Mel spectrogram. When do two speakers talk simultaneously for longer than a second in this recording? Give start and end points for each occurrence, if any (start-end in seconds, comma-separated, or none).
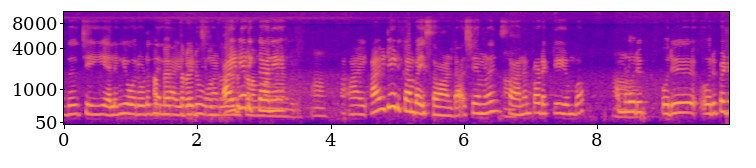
1.4-3.3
